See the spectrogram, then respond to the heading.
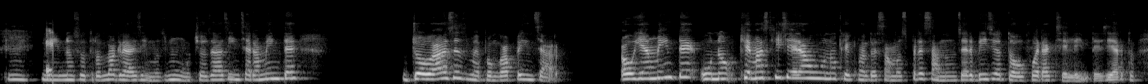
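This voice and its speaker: A woman who works for the agency and interviews a participant. She is encouraging and expressive. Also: a little high, normal speed, creaky.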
